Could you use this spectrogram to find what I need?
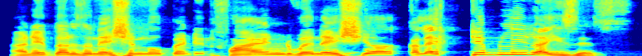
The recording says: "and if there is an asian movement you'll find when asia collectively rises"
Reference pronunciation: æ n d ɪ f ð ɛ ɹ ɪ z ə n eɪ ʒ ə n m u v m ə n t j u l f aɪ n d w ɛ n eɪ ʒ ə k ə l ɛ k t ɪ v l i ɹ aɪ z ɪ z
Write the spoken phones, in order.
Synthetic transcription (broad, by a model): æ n d ɪ f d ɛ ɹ ɪ z ə n eɪ ʃ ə n m u v m ə n t j u l f aɪ n d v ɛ n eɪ ʃ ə k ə l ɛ k t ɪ b l i ɹ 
